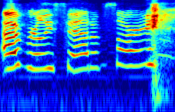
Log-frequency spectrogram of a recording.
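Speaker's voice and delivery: tearful. Player reacting to a character's death in the game, crying. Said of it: "I'm like genuinely crying right now".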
